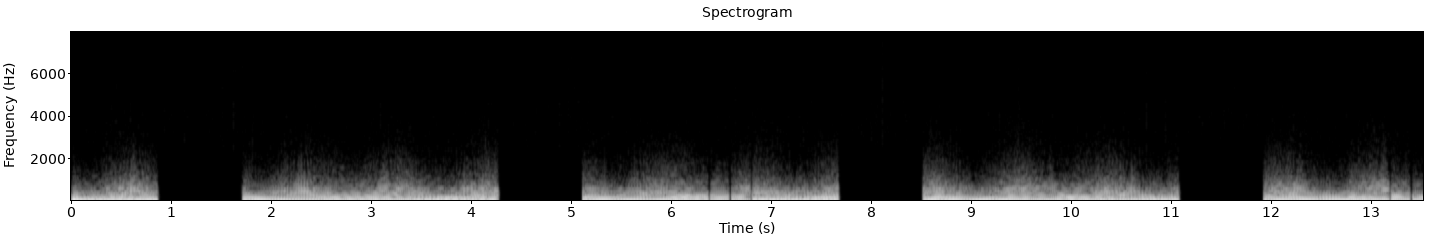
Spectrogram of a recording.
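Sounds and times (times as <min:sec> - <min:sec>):
bass: 0:00.0 - 0:00.9, 0:01.7 - 0:04.3, 0:05.1 - 0:07.7, 0:08.5 - 0:11.1, 0:11.9 - 0:13.5.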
